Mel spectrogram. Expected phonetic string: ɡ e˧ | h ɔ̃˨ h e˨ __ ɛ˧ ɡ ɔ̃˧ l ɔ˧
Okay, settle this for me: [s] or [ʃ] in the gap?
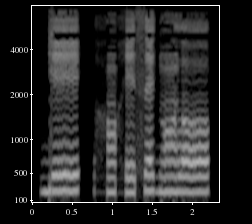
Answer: s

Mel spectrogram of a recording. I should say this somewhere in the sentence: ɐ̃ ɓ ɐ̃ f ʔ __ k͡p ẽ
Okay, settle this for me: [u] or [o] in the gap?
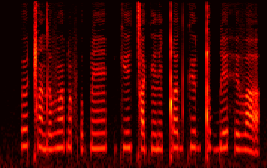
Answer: o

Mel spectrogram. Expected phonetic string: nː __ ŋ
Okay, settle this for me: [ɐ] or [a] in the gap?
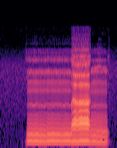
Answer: ɐ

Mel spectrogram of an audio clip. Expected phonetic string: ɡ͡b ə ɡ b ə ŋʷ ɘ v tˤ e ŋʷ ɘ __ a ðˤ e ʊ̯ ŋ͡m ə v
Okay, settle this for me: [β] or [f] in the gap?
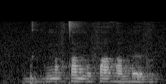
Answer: f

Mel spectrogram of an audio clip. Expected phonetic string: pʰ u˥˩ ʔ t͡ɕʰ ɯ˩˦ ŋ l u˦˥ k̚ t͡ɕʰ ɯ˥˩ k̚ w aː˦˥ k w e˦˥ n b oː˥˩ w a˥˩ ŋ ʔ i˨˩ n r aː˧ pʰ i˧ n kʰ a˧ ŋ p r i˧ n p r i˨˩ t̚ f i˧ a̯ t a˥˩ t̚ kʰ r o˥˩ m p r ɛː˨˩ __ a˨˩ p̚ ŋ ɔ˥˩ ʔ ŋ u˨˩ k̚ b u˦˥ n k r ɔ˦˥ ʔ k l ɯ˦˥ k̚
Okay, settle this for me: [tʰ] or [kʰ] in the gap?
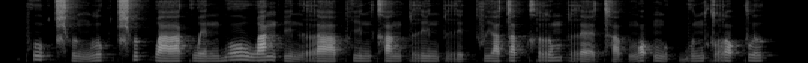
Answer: tʰ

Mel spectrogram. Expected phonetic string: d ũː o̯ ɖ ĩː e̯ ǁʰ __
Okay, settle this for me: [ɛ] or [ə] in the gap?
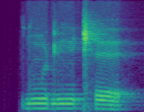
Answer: ɛ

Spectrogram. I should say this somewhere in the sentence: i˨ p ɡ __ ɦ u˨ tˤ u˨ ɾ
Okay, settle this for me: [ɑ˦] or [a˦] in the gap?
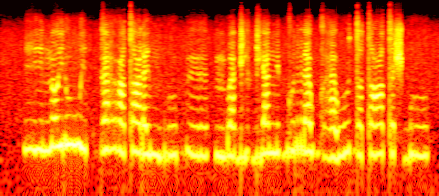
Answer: a˦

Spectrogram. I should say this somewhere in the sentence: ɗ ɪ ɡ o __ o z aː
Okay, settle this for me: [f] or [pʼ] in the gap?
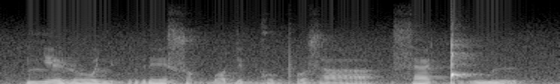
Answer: pʼ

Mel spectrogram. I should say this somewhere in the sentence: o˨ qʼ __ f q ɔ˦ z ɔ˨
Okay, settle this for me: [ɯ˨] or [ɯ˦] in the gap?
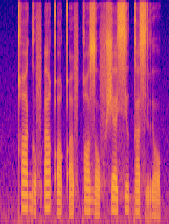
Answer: ɯ˨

